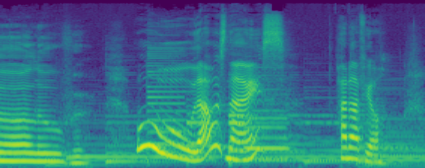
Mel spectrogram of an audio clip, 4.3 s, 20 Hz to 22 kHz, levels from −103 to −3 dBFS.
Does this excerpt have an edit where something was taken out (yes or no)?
no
